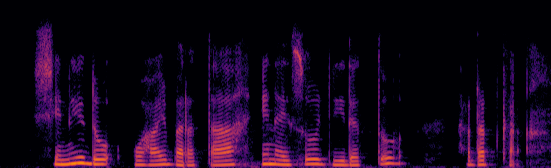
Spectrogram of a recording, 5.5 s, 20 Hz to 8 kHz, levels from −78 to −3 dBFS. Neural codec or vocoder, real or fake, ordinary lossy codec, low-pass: none; real; Opus, 16 kbps; 7.2 kHz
